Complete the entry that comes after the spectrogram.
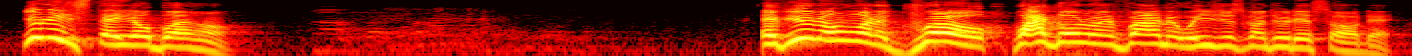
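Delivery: loud, driving sermon climax; fiery preaching. Real, not acted. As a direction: preach it hard to the pews. Preaching at full force.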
